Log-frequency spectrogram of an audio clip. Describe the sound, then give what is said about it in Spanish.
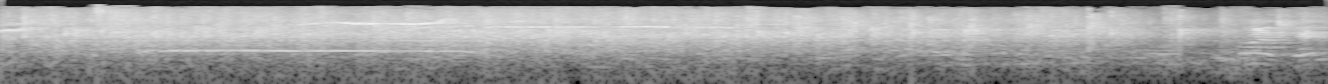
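A crowd applauds loudly and steadily, dense clapping filling the whole stretch, with a few whistles rising above it before the applause begins to thin near the end. “Regálanos un fuerte aplauso.”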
